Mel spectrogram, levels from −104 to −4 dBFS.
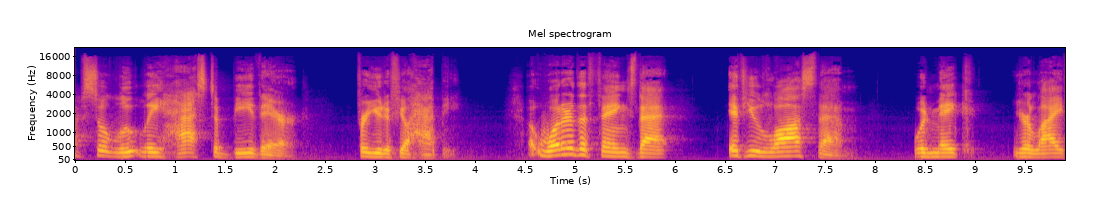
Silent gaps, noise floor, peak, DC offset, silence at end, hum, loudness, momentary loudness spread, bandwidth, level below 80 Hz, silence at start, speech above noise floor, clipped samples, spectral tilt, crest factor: none; -66 dBFS; 0 dBFS; under 0.1%; 0 s; none; -19 LUFS; 12 LU; 17 kHz; -62 dBFS; 0 s; 47 dB; under 0.1%; -4.5 dB/octave; 20 dB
